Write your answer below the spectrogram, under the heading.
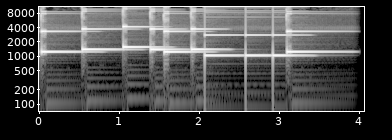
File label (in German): pfadfinderpfiff xylophon; Klingeltöne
